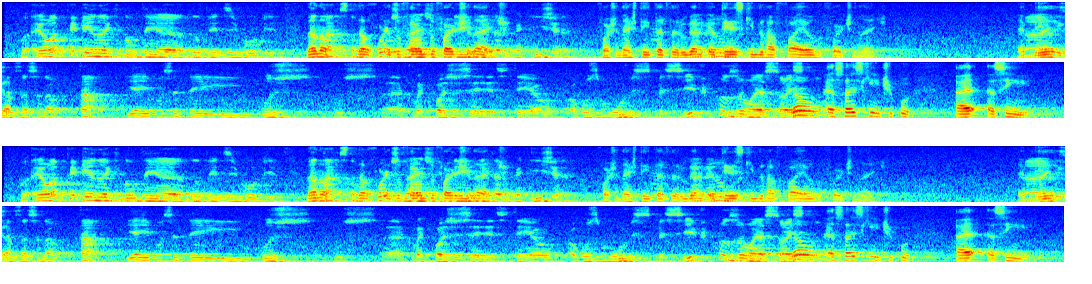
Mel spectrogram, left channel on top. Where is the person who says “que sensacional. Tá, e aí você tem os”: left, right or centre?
Right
